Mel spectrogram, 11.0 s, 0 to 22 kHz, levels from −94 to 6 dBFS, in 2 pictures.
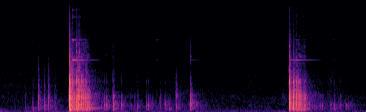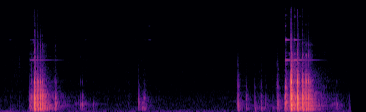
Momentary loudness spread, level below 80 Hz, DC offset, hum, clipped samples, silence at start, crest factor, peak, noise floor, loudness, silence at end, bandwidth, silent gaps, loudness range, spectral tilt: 28 LU; -62 dBFS; under 0.1%; none; under 0.1%; 1.05 s; 34 dB; 0 dBFS; -74 dBFS; -28 LUFS; 0.8 s; 16 kHz; none; 7 LU; -8 dB/octave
